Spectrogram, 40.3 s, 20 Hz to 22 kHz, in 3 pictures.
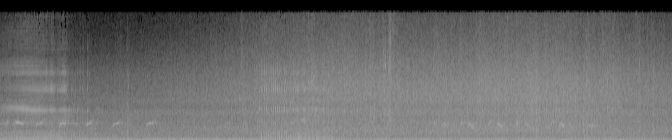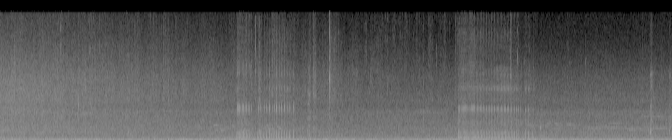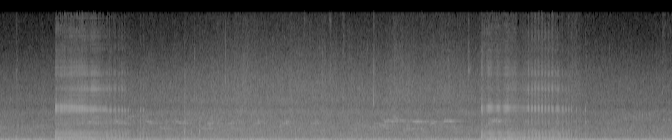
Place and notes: Niedertiefenbach, Beselich - squeaking tree, forest ambience
Beselich Niedertiefenbach, forest edge, wind and squeaking trees, evening ambience
(Sony PCM D50, DPA4060)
